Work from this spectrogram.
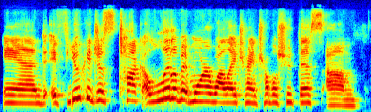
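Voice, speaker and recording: A woman's voice: on the high side, expressive, moderate pace. A woman hosting an online event in a casual, off-the-cuff way over a video call. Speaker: event host. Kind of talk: casual chat while troubleshooting.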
